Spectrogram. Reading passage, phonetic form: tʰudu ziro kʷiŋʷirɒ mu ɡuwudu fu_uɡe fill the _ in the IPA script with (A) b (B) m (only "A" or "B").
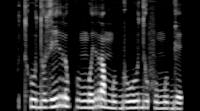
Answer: B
